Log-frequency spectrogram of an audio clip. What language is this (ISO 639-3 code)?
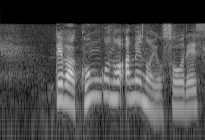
jpn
